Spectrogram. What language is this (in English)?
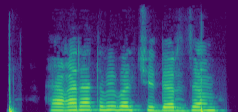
Pashto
